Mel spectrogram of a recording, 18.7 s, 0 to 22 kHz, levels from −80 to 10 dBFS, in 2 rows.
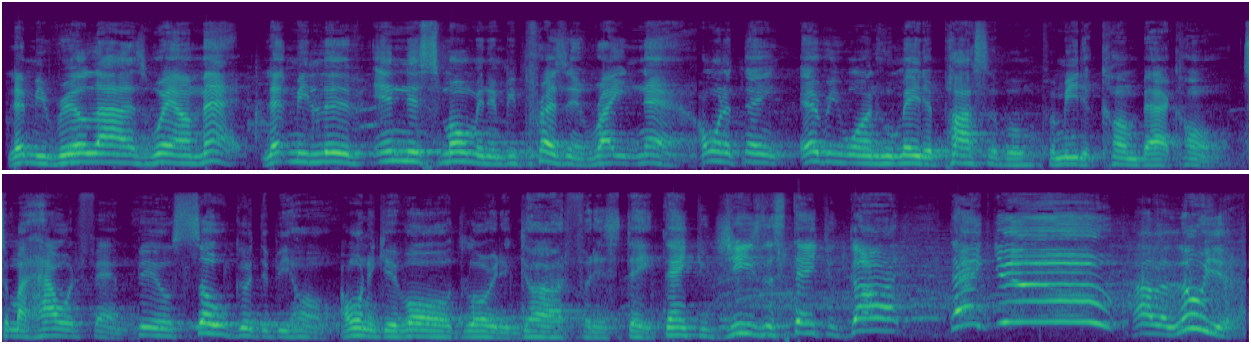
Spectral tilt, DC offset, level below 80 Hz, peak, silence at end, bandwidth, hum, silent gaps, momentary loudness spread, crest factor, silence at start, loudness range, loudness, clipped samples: -3.5 dB/octave; under 0.1%; -66 dBFS; -6 dBFS; 0.05 s; 14.5 kHz; none; none; 10 LU; 16 dB; 0.05 s; 4 LU; -23 LUFS; under 0.1%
